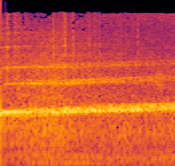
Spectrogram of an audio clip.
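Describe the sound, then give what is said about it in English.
A police car siren wails as the vehicle speeds past on a London street, one loud, steady, high tone that climbs slightly in pitch throughout, with no voices. “Wow, he's going fast. That was a police car here in London.”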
